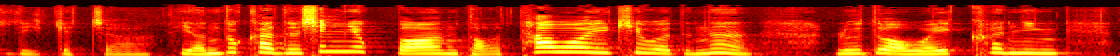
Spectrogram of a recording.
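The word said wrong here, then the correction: awakening: 다시 이거 발음 다시 할게. – 편집은 없습니다. – 아야! – 말씀하세요. – 루드 어웨이크닝입니다. 이게 RUD가 거친 네. 어웨이크닝이 그 깨닫는다.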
